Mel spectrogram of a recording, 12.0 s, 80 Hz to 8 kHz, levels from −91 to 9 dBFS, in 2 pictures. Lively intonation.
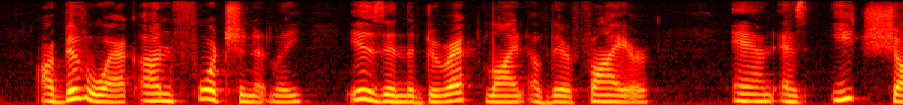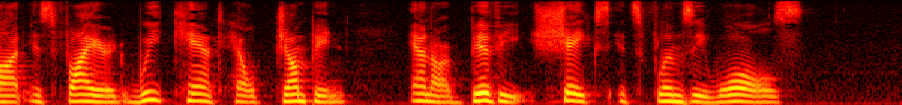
No: average, 2.9 semitones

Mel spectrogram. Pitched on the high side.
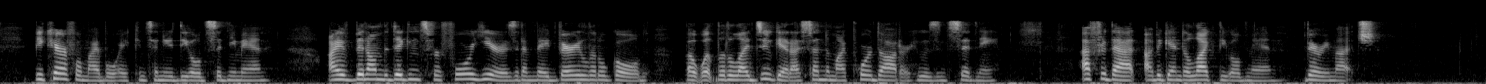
Yes: high, 195 Hz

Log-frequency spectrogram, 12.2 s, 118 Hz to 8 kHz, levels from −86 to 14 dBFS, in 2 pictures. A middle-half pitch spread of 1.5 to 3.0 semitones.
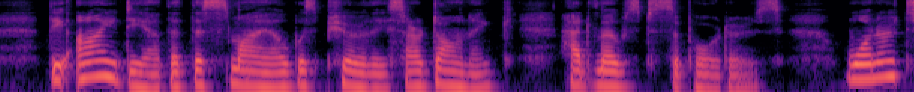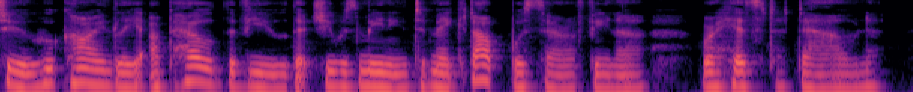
Yes: narrow, 2.6 semitones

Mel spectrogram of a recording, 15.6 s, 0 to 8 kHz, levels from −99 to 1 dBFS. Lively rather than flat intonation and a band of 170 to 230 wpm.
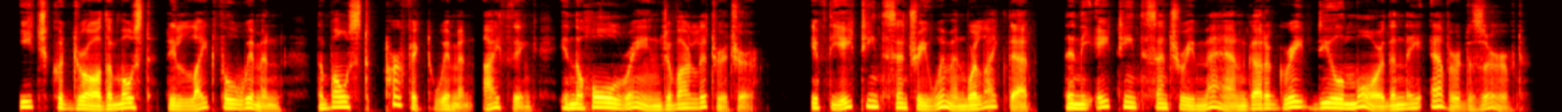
No: wide, 6.0 semitones; average, 155 wpm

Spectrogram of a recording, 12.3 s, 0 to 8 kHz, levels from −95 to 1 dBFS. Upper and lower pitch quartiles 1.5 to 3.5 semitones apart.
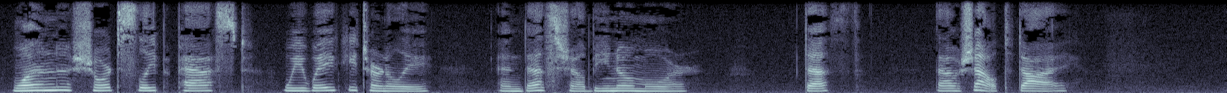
Yes: average, 2.9 semitones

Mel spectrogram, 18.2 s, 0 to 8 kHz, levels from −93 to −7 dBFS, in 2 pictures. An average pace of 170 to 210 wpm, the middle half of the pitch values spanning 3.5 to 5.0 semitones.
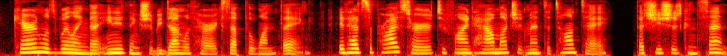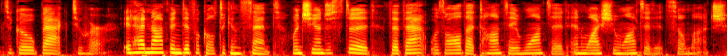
No: average, 195 wpm; average, 3.1 semitones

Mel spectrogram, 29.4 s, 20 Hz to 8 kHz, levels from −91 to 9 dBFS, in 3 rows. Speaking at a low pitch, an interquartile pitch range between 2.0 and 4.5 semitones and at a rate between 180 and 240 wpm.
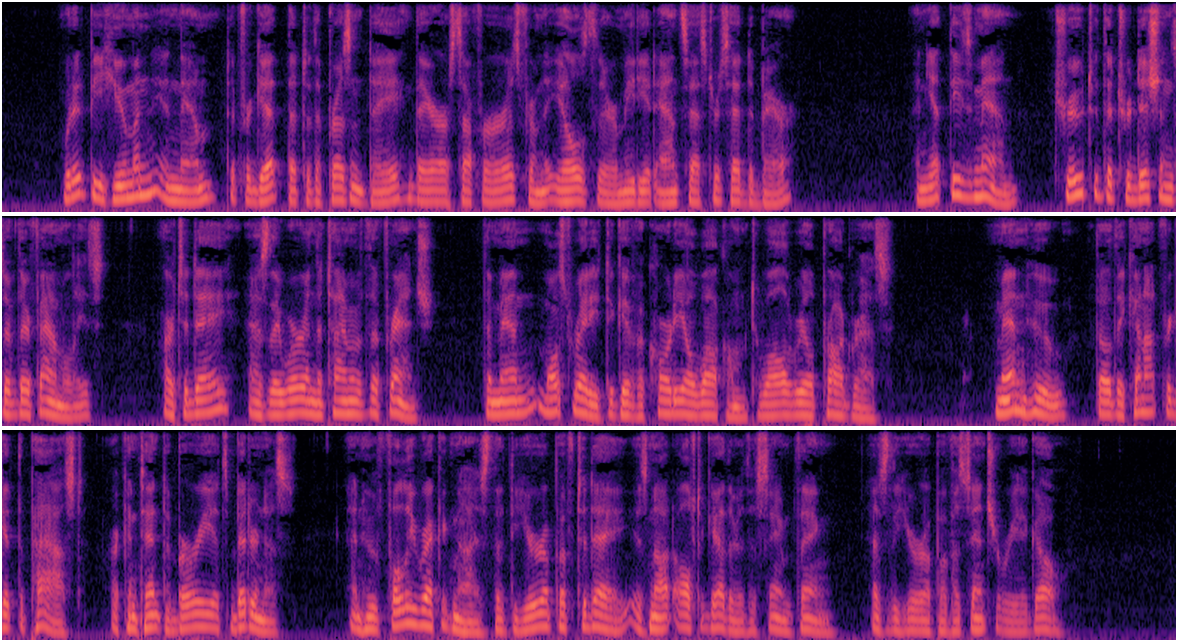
Yes: low, 130 Hz; average, 3.8 semitones; average, 200 wpm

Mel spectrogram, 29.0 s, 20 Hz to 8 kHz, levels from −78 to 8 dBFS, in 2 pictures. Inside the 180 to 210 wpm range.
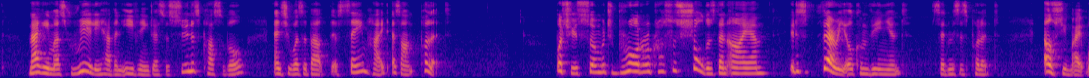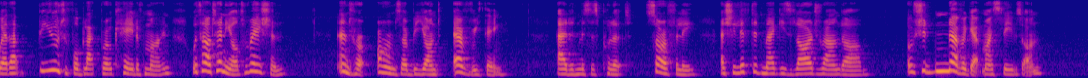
No: average, 155 wpm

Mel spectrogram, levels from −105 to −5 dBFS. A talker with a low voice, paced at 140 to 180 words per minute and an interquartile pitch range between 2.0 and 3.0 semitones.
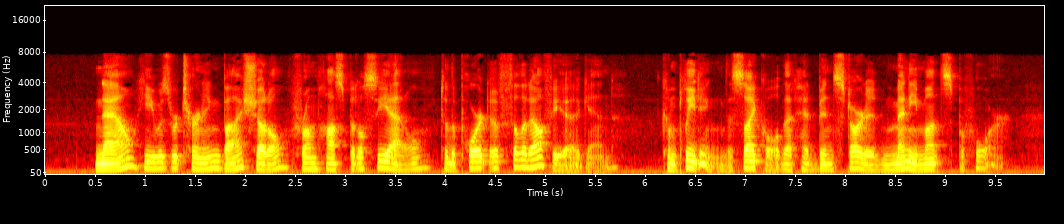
No: low, 110 Hz; average, 150 wpm; average, 3.4 semitones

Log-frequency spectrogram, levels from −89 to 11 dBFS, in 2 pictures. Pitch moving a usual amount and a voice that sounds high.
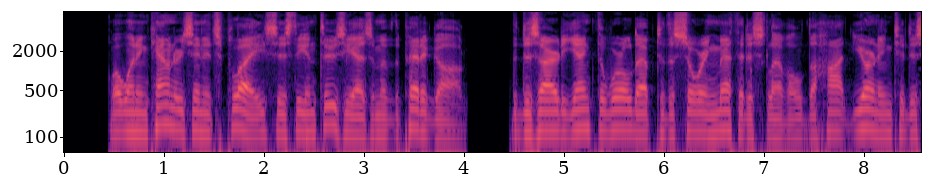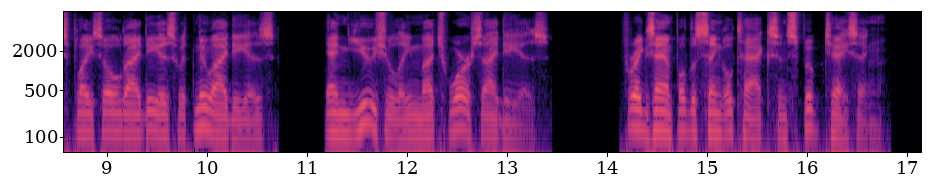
No: average, 3.2 semitones; low, 115 Hz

